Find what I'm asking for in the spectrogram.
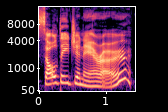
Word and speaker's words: Sol de Janeiro: Sol de Janeiro, not the bum bum cream.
